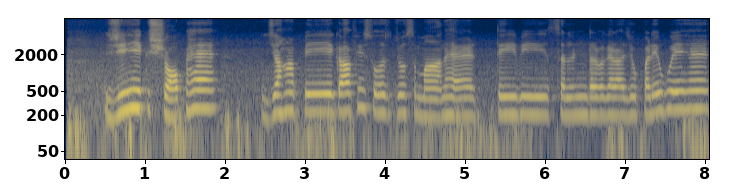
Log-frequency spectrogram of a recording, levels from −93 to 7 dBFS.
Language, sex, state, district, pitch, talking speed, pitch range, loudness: Hindi, female, Punjab, Kapurthala, 215 Hz, 135 wpm, 200-240 Hz, -18 LUFS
